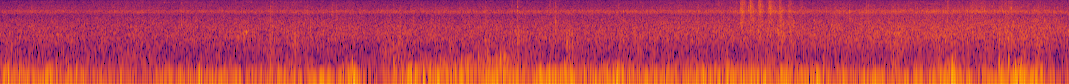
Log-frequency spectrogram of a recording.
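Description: Wind buffeting the action camera's microphone as a downhill mountain bike rolls fast along a dirt forest trail. Under it run the rumble of the tyres on dirt and the bike's occasional knocks and rattles over roots and rocks.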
